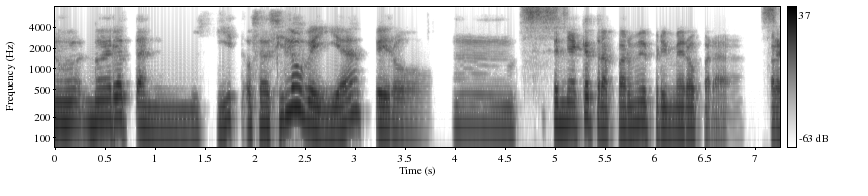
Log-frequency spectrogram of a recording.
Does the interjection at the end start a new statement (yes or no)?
yes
